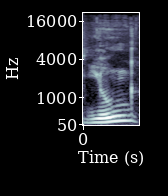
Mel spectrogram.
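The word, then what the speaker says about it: Jung: experted on these but more yian yeah from Young Yung yes young he was Swiss who knows how to pronounce his name well I suppose the Swiss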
